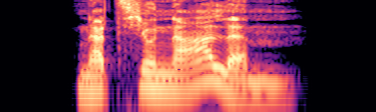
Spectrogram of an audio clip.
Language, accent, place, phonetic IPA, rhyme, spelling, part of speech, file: German, Germany, Berlin, [ˌnat͡si̯oˈnaːləm], -aːləm, nationalem, adjective, De-nationalem.ogg
- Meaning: strong dative masculine/neuter singular of national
